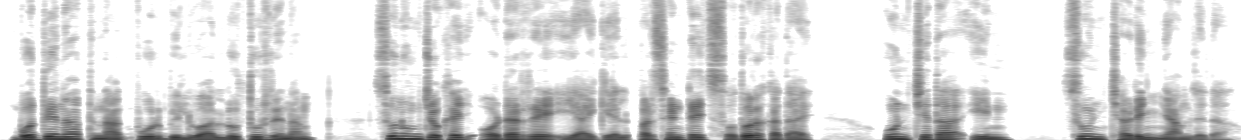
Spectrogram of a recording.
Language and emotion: Santali, neutral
